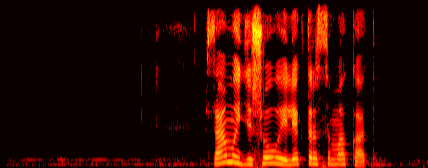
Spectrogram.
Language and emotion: Russian, neutral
